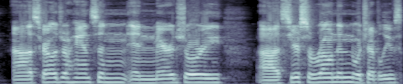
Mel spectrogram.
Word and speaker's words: Saoirse: Saoirse Ronan, which I believe is how you pronounce her name. Saoirse Ronan.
